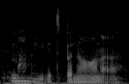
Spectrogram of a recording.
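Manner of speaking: soft British correction, "banana" with long AH; quiet Oxford English, amused; posh British child. Retold or imitated. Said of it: "astoundingly British accent, like, it's proper Oxford English".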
